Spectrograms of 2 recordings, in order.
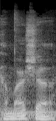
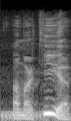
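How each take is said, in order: First: It is said in a modern Greek way. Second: It is said in a classical Greek way, more intoned. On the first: "modern Greek speakers often say hamartia" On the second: "the classical Greek pronunciation would have a more intoned hamartia"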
